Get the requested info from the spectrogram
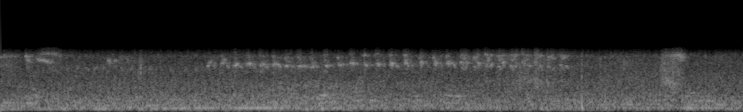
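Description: A small bird twittering: a fast run of high chirps lasting a few seconds, then one short chirp near the end, over a steady low hum.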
